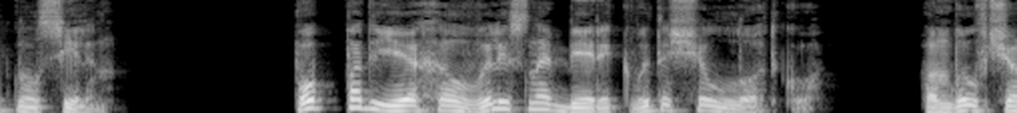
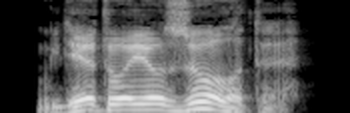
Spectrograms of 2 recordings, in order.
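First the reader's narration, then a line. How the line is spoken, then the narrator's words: Priest asking roughly. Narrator (Russian): грубо спросил поп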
